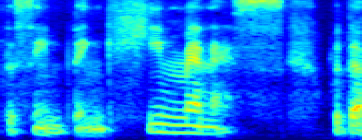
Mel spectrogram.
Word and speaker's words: Jimenez: and today's extension session, Jimenez can be spelled with a J at the beginning, a G at the beginning, or an X, and it still sounds like the same thing, Jimenez, with the H at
